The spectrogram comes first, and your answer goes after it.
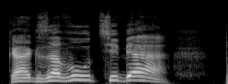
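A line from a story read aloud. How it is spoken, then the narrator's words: Desperate shout after someone. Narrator (Russian): Полное отчаяние крикнул он вслед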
